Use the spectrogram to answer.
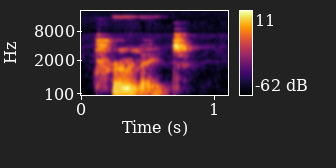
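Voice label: "prolate", British English; pronunciations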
